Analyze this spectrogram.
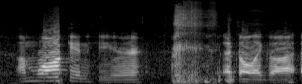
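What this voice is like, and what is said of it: Put-on New York accent. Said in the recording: “You sound like you had a New York accent.”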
